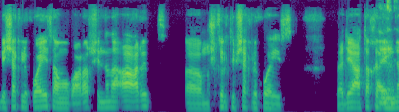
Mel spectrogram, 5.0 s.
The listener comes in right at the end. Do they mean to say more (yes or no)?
no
